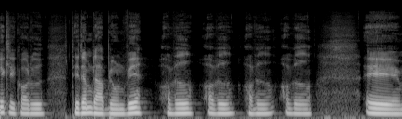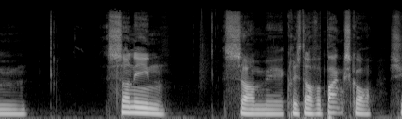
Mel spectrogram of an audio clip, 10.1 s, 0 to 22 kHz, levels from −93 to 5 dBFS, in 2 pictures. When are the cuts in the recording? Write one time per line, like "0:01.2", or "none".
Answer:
none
